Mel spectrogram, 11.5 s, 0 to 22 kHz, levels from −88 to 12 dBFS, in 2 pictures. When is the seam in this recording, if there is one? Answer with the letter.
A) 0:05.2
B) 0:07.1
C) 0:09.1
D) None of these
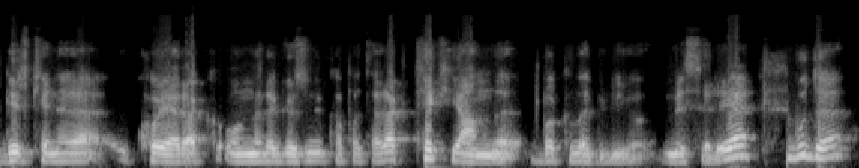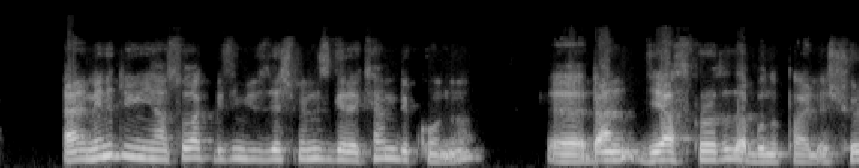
A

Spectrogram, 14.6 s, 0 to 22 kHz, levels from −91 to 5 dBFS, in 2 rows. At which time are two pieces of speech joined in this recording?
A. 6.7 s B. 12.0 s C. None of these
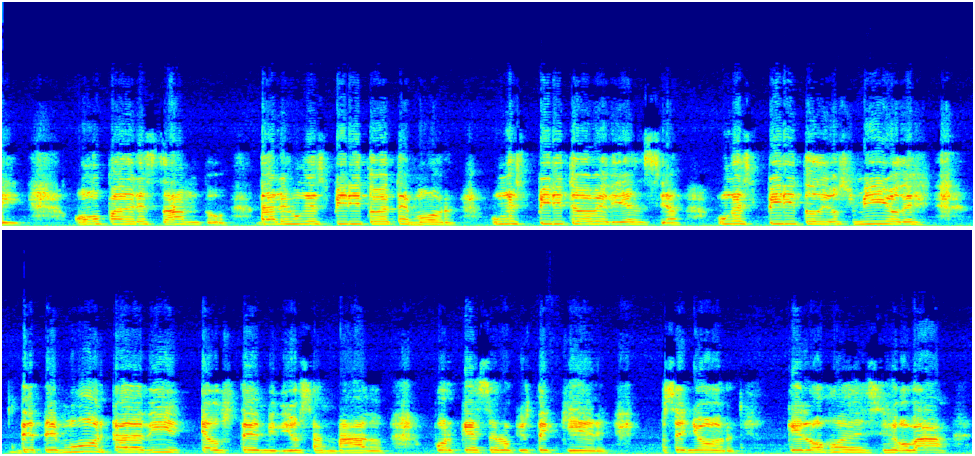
B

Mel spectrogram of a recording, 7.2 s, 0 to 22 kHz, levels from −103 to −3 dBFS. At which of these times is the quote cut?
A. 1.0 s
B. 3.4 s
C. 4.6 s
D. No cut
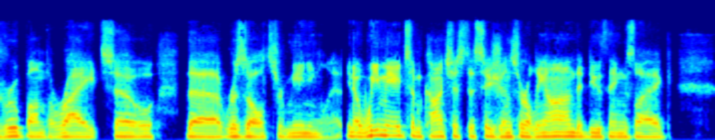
B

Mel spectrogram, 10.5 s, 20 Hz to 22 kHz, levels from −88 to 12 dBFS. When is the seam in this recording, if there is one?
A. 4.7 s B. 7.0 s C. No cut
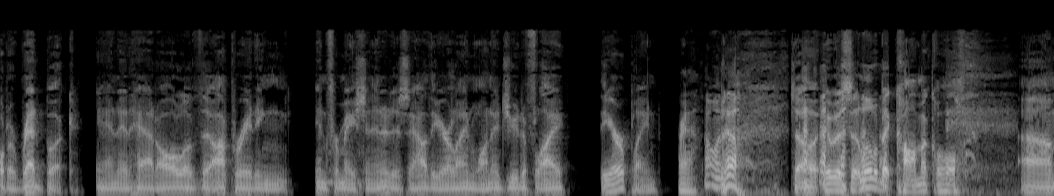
B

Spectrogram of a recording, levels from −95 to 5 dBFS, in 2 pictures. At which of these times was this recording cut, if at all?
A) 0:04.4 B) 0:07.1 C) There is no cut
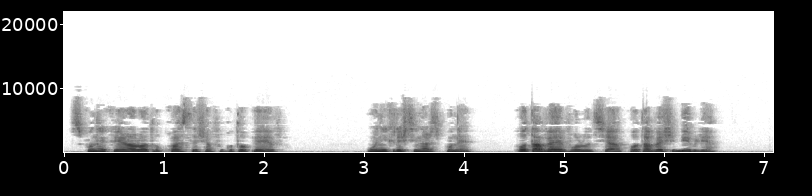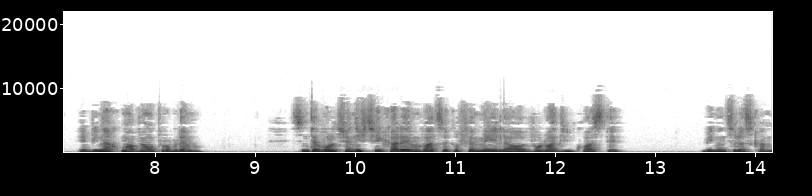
C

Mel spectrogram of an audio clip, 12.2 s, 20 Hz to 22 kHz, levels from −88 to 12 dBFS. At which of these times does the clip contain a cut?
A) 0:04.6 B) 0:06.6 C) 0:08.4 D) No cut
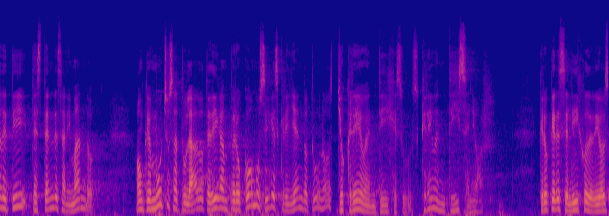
B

